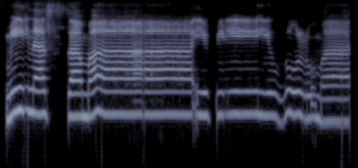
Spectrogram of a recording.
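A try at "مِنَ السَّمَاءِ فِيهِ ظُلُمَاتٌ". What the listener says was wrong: Mat. Panjang ya.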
